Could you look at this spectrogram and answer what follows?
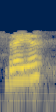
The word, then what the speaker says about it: Libni: Reyes. – Reyes, perfecto. Y tu primer nombre se escribe L-I-B-N-I, sí.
